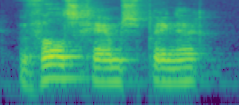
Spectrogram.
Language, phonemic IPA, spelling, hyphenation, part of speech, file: Dutch, /ˈvɑl.sxɛrmˌsprɪ.ŋər/, valschermspringer, val‧scherm‧sprin‧ger, noun, Nl-valschermspringer.ogg
- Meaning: a parajumper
